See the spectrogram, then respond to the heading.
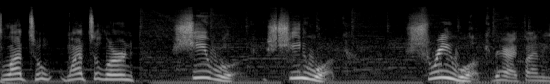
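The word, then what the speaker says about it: Shyriiwook: says most padawans want to want to learn shiuk Shew Shri there I finally said it right Shri the language of the wookies most padawans of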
